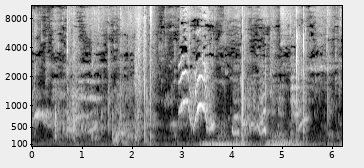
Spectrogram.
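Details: Golden Retriever mother licking her newborn puppies indoors: wet lapping and rubbing sounds with low thumps, broken by short arched whimpers that rise and fall from the pups, several in a row midway.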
